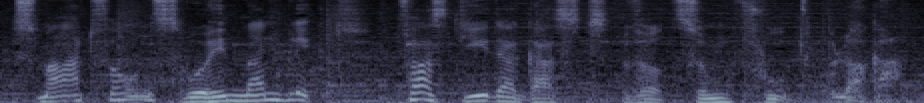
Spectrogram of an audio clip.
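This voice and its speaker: Animated male TV voice-over narrator. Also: mid-range voice, slow, music in the background. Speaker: reporter-narrator. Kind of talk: scripted TV magazine voice-over.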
